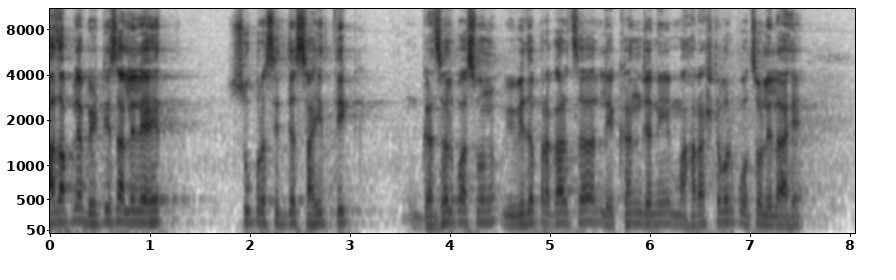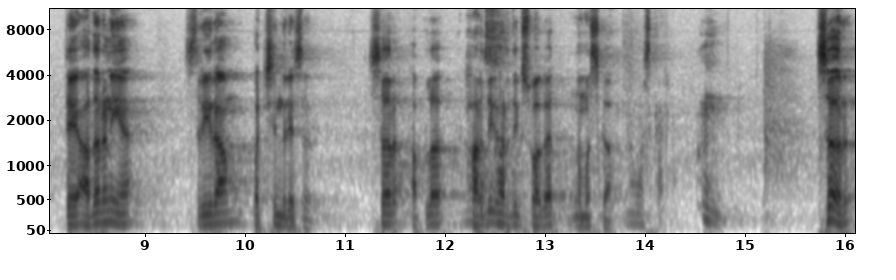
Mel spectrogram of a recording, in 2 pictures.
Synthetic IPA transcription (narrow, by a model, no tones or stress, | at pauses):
ad͡zapljabʱeʈiːt͡saleliaɦet̪ | suːpɾəsid̪ʱːəsaɦit̪ːik | ɡəd͡zʱəlpasuːnʋiʋid̪ʱpɾəkaɾt͡səlekʰənd͡ʑanːiməɦaɾaʂʈɾəʋəɾpot͡səʋleləaɦe | t̪ead̪əɾɳijə | sɾiɾampətɕʰind̪ɾesə̰ɾ | səɾa̰pləhaɾd̪ʱikɦaɾd̪ʱiksʋaɡət̪nəməska̰ɾ | səɾ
